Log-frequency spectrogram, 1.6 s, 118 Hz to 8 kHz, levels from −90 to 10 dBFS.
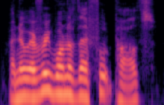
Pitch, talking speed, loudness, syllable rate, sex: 165 Hz, 255 wpm, -16 LUFS, 7.8 syllables/s, male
